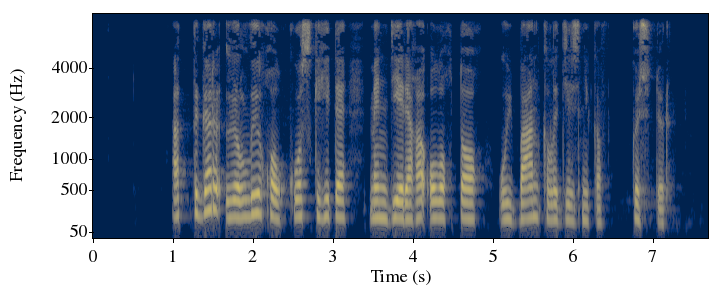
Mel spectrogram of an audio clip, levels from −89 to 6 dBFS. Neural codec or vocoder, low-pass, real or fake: none; 7.2 kHz; real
